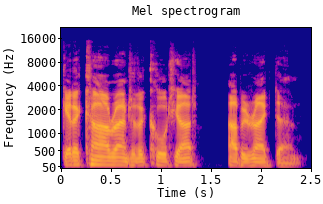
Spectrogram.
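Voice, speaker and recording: Man playing a calm, terse police inspector, low-pitched. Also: dry recording, clean studio sound. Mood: brisk, grumbling. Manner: measured, unhurried, laconic. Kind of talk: audiobook character voice.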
